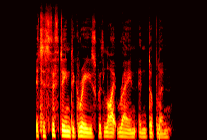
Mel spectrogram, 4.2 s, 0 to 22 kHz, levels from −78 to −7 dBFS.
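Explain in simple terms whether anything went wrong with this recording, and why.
Chunks out of order at 3.16 to 3.20 seconds: one 11-millisecond slice of the speech arrived three slices late, so it plays in the wrong place, causing a brief jumble.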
